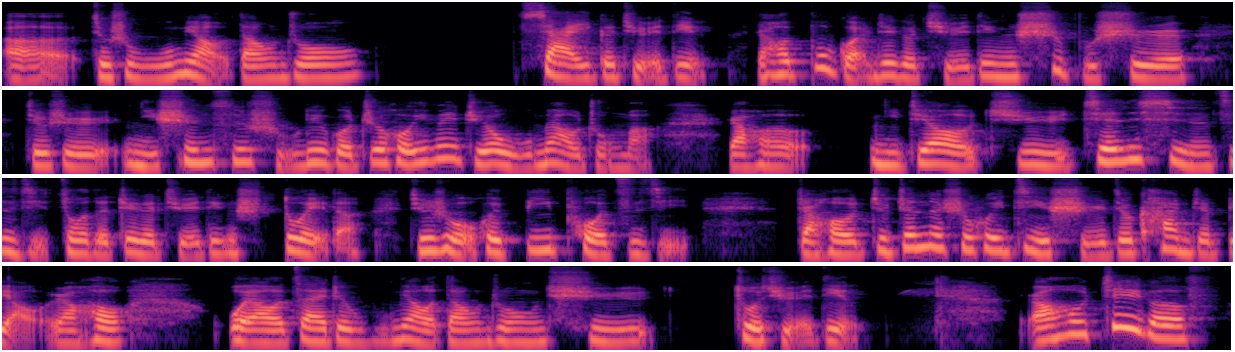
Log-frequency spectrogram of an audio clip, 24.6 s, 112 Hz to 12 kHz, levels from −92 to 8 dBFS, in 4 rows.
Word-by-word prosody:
呃， -, -, -2 dB
就 185 Hz, -1 st, 0 dB
是 195 Hz, -, -5 dB
5 175 Hz, +1 st, -4 dB
秒 220 Hz, 0 st, +1 dB
当 175 Hz, 0 st, -2 dB
中， 185 Hz, +2 st, -2 dB, 0.8 s
下 -, -, +4 dB
一 175 Hz, -, -2 dB
个 190 Hz, -, 0 dB
决 185 Hz, -, -5 dB
定。 185 Hz, -1 st, -5 dB, 0.2 s
然 -, -, -4 dB
后 220 Hz, -, +2 dB
不 290 Hz, +7 st, -2 dB
管 200 Hz, -, 0 dB
这 205 Hz, 0 st, +1 dB
个 180 Hz, -, -1 dB
决 160 Hz, -2 st, -7 dB
定 195 Hz, -2 st, -2 dB
是 270 Hz, +8 st, -3 dB
不 190 Hz, -7 st, -8 dB
是 170 Hz, -1 st, 0 dB, 0.3 s
就 185 Hz, -, +1 dB
是 180 Hz, -2 st, -2 dB
你 185 Hz, -4 st, -3 dB
深 220 Hz, +3 st, 0 dB
思 225 Hz, 0 st, -4 dB
熟 -, -, -10 dB
虑 215 Hz, +1 st, +1 dB
过 185 Hz, -5 st, +1 dB
之 220 Hz, +6 st, +2 dB
后 210 Hz, -2 st, +4 dB
因 225 Hz, +3 st, -1 dB
为 270 Hz, 0 st, 0 dB
只 200 Hz, -, 0 dB
有 200 Hz, -, +5 dB
5 170 Hz, -4 st, 0 dB
秒 195 Hz, -3 st, -1 dB
钟 165 Hz, 0 st, -11 dB
嘛， 150 Hz, -2 st, -10 dB, 0.3 s
然 -, -, +1 dB
后 -, -, -5 dB, 0.2 s
你 195 Hz, -4 st, -2 dB
就 210 Hz, +4 st, +2 dB
要 190 Hz, -4 st, +5 dB
去 190 Hz, -3 st, -5 dB
坚 235 Hz, +3 st, +5 dB
信 205 Hz, -9 st, -4 dB
自 210 Hz, +2 st, -4 dB
己 185 Hz, -, -12 dB
做 190 Hz, -2 st, 0 dB
的 170 Hz, -, -3 dB
这 195 Hz, -, +1 dB
个 170 Hz, -2 st, +1 dB
决 160 Hz, -2 st, -6 dB
定 185 Hz, +2 st, -5 dB
是 -, -, -7 dB
对 210 Hz, -5 st, +4 dB
的， 190 Hz, -, -6 dB, 0.2 s
就 215 Hz, 0 st, +2 dB
是 215 Hz, -, +2 dB
我 -, -, +3 dB
会 -, -, +4 dB
逼 220 Hz, +4 st, -4 dB
迫 180 Hz, -6 st, +3 dB
自 175 Hz, +1 st, -9 dB
己， 165 Hz, -, -13 dB, 0.5 s
然 -, -, +3 dB
后 175 Hz, -3 st, +4 dB
就 175 Hz, +5 st, -3 dB
真 255 Hz, +6 st, +3 dB
的 255 Hz, -, +2 dB
是 240 Hz, -1 st, -1 dB
会 220 Hz, -2 st, +2 dB
计 205 Hz, -3 st, 0 dB
时， 165 Hz, -3 st, -2 dB
就 190 Hz, +3 st, +2 dB
看 235 Hz, -1 st, 0 dB
着 185 Hz, -, -2 dB
表， 175 Hz, -, -2 dB
然 170 Hz, -1 st, -1 dB
后 185 Hz, 0 st, +3 dB, 0.5 s
我 200 Hz, -, +7 dB
要 170 Hz, -1 st, +5 dB
在 185 Hz, +2 st, +4 dB
这 190 Hz, +1 st, +1 dB
5 180 Hz, +1 st, -10 dB
秒 190 Hz, -5 st, +1 dB
当 175 Hz, +1 st, -2 dB
中 175 Hz, -1 st, -4 dB
去 185 Hz, -1 st, -5 dB, 0.4 s
做 -, -, +5 dB
决 -, -, -5 dB
定， 370 Hz, +2 st, -2 dB, 0.8 s
然 200 Hz, +3 st, +5 dB
后 275 Hz, +2 st, +2 dB
这 375 Hz, +7 st, +7 dB
个 220 Hz, -5 st, +6 dB
方 215 Hz, 0 st, -19 dB
190 Hz, 235 characters per minute, -21 LUFS, 175-215 Hz, 0.8 s, 我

